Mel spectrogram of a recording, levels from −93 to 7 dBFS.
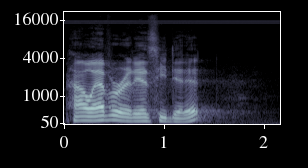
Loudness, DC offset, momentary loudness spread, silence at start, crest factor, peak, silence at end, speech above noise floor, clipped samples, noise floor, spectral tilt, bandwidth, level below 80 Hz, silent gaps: -25 LUFS; under 0.1%; 10 LU; 0.05 s; 20 dB; -6 dBFS; 0.8 s; 40 dB; under 0.1%; -65 dBFS; -6 dB/octave; 16.5 kHz; -78 dBFS; none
